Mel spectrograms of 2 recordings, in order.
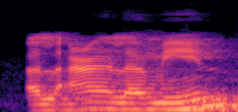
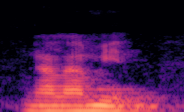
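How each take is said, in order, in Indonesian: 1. Kata ini diucapkan dengan bunyi tenggorokan 'ain'. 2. Kata ini diucapkan dengan bunyi 'ng'.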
